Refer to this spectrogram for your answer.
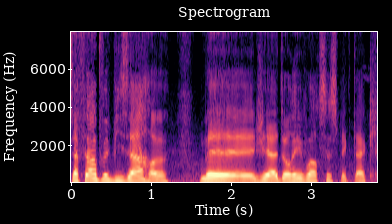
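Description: His tone comes across dark and mellow. The man's voice sits fairly high, with pitch varying in an ordinary way. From Switzerland. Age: 30s. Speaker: formerly homeless park guide. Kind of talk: casual guided walk. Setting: outdoors in a park.

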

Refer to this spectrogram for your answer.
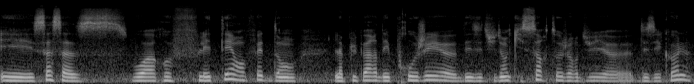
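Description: Fairly low in pitch, a woman talks at a fairly slow pace with fairly even intonation in an unremarkable speaking voice. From Chile. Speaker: architecture student. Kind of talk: interview. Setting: exhibition hall.

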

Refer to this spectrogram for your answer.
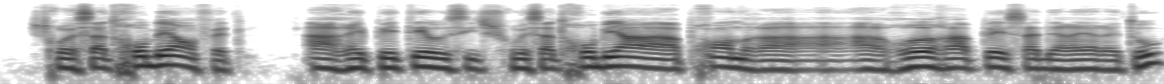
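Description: A normal speaking voice: a man at medium pitch, fairly quick in pace, with fairly even intonation. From France, Metz. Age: 20s. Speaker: music producer. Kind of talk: casual chat.

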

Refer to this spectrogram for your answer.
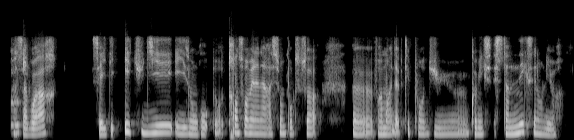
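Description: A woman uses a normal speaking voice at medium pitch, moderate pace and fairly even intonation. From France. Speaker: comics artist. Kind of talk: casual interview.

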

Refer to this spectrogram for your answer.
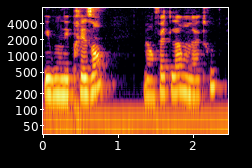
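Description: Amid noticeable background noise and audible room echo, a woman at medium pitch speaks at a moderate pace. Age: 40s. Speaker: naturopath. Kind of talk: casual chat.

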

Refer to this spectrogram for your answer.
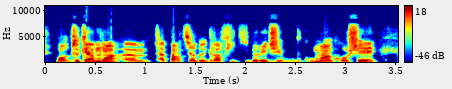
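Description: The speaker is a man. He moves at a fairly quick pace with ordinary pitch variation. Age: 40s. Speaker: music fan. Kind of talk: testimony.

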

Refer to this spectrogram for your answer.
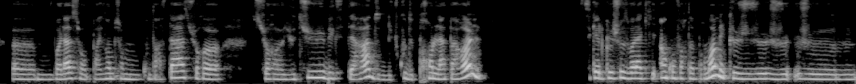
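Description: Dark and mellow in tone, a woman's somewhat breathy voice at a medium pitch moves at a moderate pace with ordinary pitch variation. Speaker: coach and medium. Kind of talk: casual interview chat. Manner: soft-spoken; hesitant, many filler words.

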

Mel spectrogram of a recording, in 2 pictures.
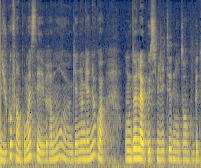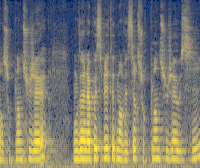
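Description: A woman with a dark, mellow tone talks at a very fast pace in medium pitch, with ordinary pitch variation and big swings in loudness. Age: 20s. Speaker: management consultant. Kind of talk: casual interview.

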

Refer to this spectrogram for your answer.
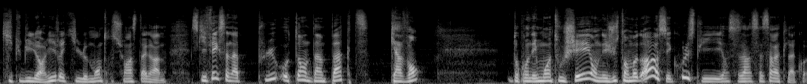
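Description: A man's fairly high voice at a very fast pace with lively intonation, dry and close with no echo, on a very clean recording with a silent background. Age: 20s. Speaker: self-published fantasy author and YouTuber. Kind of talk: casual interview. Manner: halting, repeats words.

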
